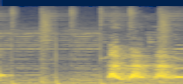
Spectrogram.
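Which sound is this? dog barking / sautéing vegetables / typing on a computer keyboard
dog barking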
